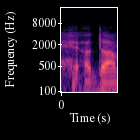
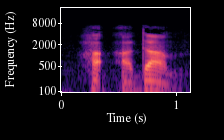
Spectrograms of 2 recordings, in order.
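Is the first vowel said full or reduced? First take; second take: reduced; full. First: The first vowel is shortened and reduced. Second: The first vowel keeps its full sound. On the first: The speaker calls it wrong. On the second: The speaker calls it right.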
